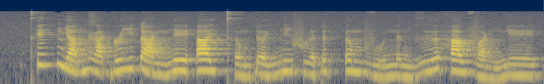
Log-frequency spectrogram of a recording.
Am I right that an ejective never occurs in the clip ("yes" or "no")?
yes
